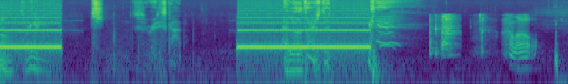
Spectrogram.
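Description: A telephone ringing on an outgoing call gives two long, loud electronic rings with a gap between them, and people whisper and talk quietly between the rings.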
